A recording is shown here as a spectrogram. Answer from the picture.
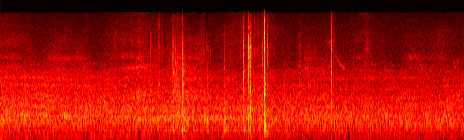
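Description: Double-stack container freight train moving away, a steady rumble from its wheels on the rails. Several sharp clicks and knocks come in the middle few seconds, the loudest about four seconds in.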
